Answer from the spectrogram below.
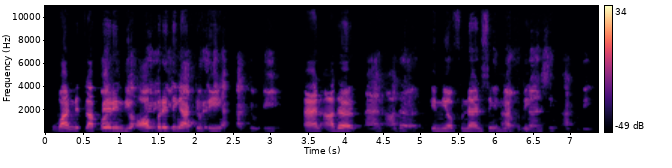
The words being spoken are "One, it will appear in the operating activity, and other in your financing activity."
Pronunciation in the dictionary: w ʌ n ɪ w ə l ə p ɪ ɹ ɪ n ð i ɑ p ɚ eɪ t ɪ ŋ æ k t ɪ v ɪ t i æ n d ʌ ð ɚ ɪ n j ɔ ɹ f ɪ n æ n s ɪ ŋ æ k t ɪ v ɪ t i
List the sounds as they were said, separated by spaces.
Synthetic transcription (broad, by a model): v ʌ n ɪ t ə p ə ʌ ɹ ɪ n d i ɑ p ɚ eɪ t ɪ ŋ æ k t ɪ v ɪ t i æ n d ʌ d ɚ ɪ n j ɔ ɹ f ɪ n æ n s ɪ ŋ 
